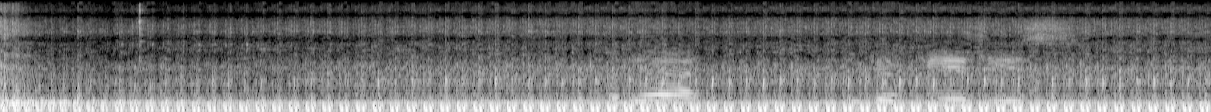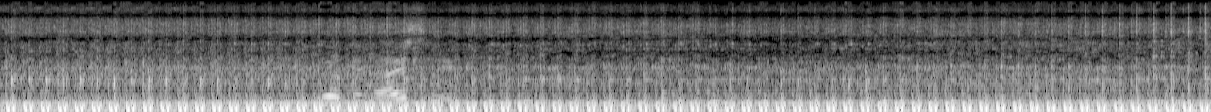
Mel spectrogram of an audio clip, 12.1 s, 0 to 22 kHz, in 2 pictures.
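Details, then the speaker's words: 1989 Honda Shadow VT1100C bobber after open air filter conversion, now gravity-fed fuel: even loping V-twin thump at steady idle, no knocks or misses; sounds healthy. "looks good sounds good"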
